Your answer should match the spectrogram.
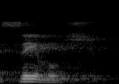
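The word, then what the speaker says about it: ζῆλος: A pronúncia correta é zelos, como a pronúncia em Edson, a letra zeta, que aqui nós chamamos de zeta, em português, Z.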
